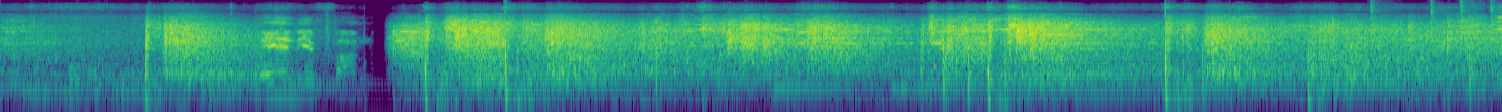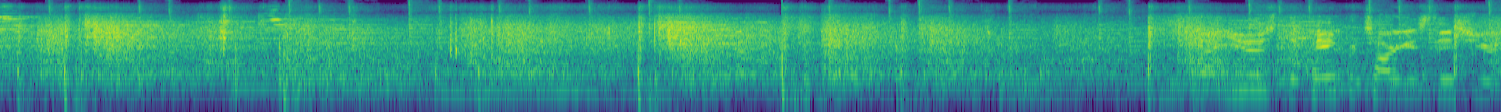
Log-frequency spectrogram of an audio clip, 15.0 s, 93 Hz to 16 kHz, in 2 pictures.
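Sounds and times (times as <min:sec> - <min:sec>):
gunshots: 0:02.0 - 0:03.9.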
